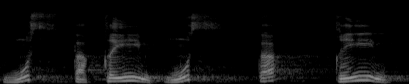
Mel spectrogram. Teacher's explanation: मुस्तकीम, मुस्तकीम, काफ को मोटा पढ़ेंगे और या साकिन से पहले काफ के नीचे ज़ेर है तो या मद्दा भी होगा, और मीम पर वक्फ की सूरत में इस पर जज़्म लेकर आएंगे।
